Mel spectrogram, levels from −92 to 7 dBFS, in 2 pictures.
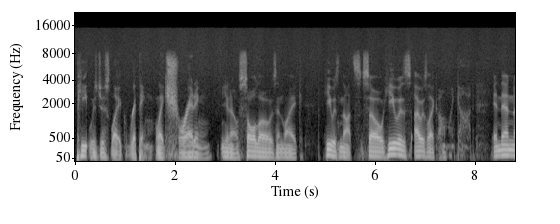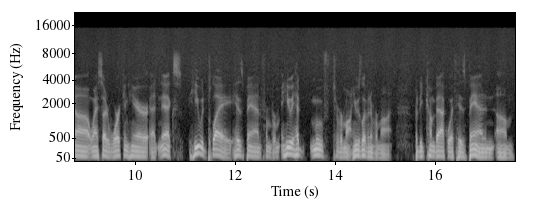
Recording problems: high frequencies cut off; noticeable; nothing above 8 kHz
hiss; faint; throughout; 20 dB below the speech

